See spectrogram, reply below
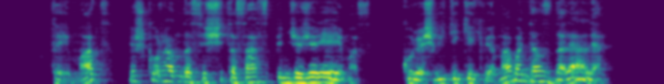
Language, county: Lithuanian, Kaunas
